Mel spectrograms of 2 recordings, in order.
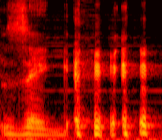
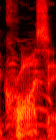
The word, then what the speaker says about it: Xing: I used to pronounce it as Zing. but it took me a while to realize that it's supposed to say crossing.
